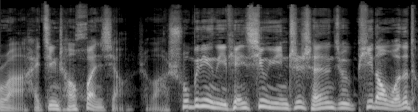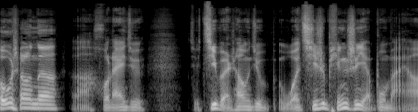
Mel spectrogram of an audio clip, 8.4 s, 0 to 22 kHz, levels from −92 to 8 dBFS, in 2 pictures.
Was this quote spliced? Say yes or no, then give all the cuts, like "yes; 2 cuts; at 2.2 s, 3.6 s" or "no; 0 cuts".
yes; 1 cut; at 4.8 s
